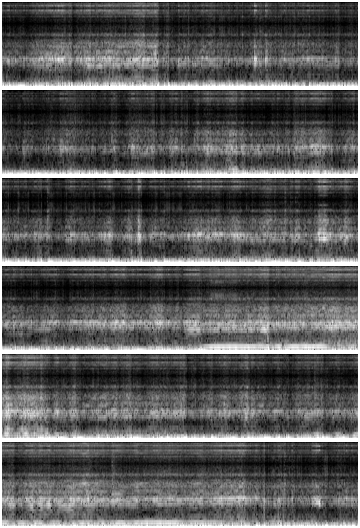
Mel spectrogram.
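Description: Dacia Logan race car's engine heard from inside the stripped, caged cabin, running hard under racing load, its pitch rising and dropping repeatedly with gear changes and lifts, over a heavy road and cabin rumble.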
